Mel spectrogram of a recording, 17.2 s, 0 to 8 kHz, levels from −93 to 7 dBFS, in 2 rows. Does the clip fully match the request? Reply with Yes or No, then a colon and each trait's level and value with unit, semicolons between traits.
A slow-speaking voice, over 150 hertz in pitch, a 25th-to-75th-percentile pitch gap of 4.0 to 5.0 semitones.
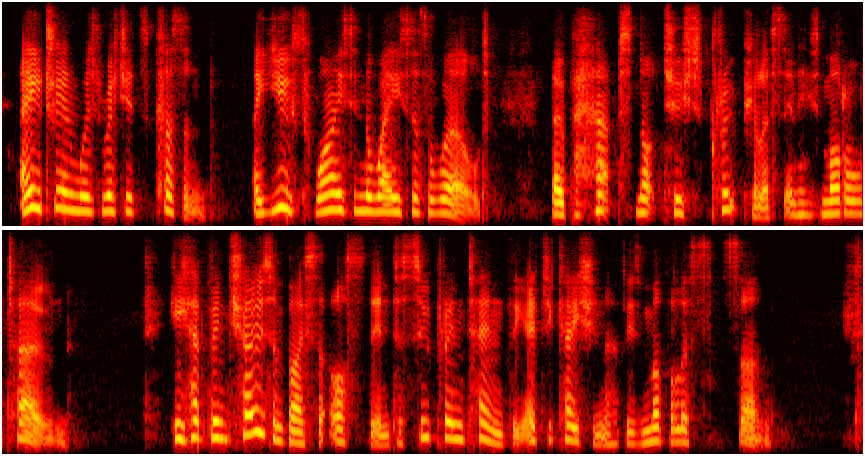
Yes: slow, 130 wpm; high, 190 Hz; average, 4.3 semitones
